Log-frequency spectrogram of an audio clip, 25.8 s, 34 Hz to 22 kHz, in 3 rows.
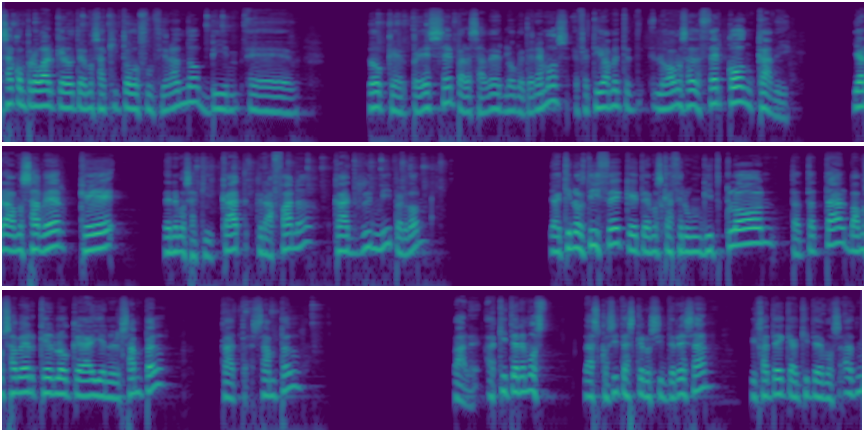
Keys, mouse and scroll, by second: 4.2 typing, 13.0-13.4 typing, 20.9 typing, 25.3 click.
